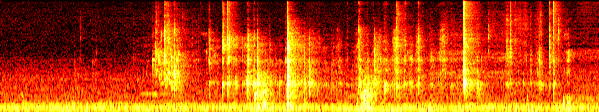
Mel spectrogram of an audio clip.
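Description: A plastic drinking bottle being handled after a drink: crackling of the thin plastic and clicks, starting about two seconds in, with two sharp louder clicks.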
